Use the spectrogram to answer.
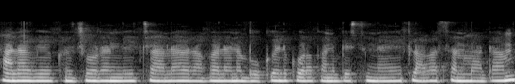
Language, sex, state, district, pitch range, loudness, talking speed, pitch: Telugu, female, Andhra Pradesh, Manyam, 160-170 Hz, -13 LUFS, 140 wpm, 165 Hz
